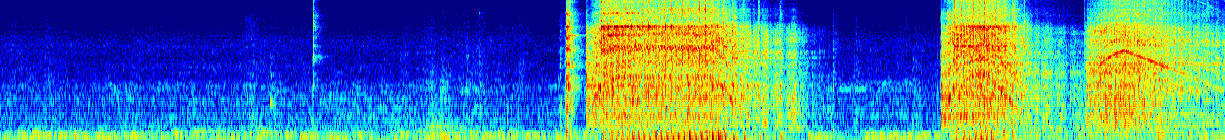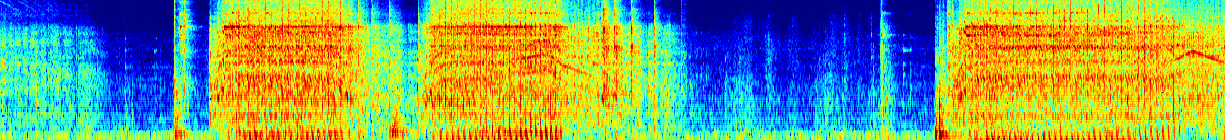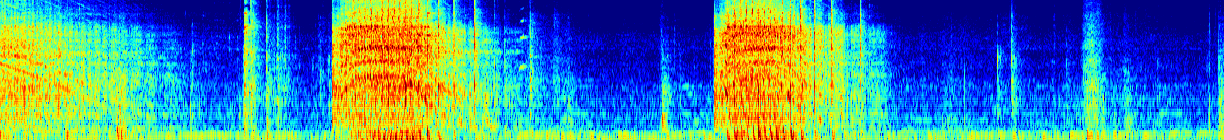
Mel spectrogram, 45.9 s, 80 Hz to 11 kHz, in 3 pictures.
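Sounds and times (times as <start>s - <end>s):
jackhammer hammering: 7.3s - 10.2s, 11.8s - 16.6s, 17.6s - 24.0s, 27.0s - 32.7s, 34.8s - 37.1s, 39.6s - 41.8s.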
